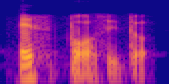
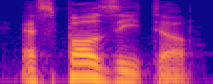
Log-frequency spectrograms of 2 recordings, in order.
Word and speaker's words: Esposito: introduce me first yeah pronounce my last name correctly I'm sorry Italian way esito no exposito Esposito okay Esposito I know everything about I think an American or a Canadian hockey player very famous yeah Esposito yeah okay that's the Italian pronunciation well I will I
